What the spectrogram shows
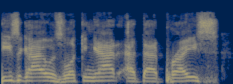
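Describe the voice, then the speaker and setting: A man co-hosting a golf betting show in casual chat, joking, blunt, and quick to laugh. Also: fairly high pitch, steady tone, a bit bright, dry recording.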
